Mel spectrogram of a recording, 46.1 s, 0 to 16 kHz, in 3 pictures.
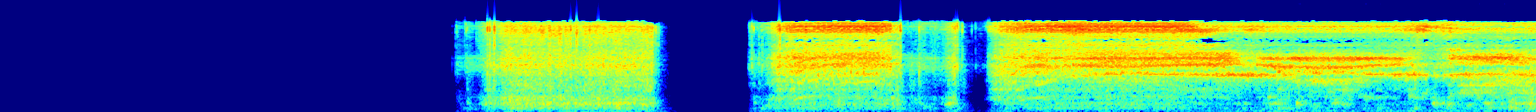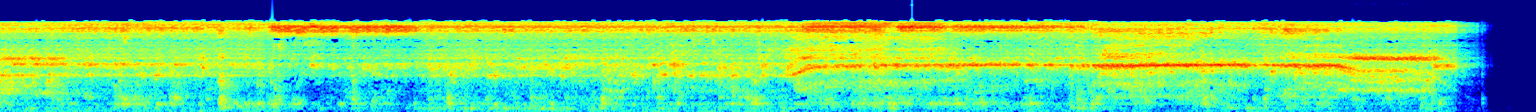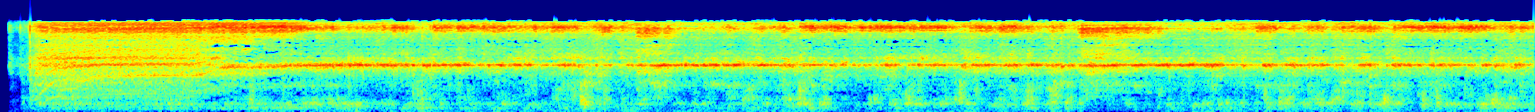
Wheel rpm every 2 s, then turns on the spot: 0, 0, 20, 20, 70, 130, 160, 160, 160, 160, 160, 180, 230, 230, 160, 70, 200, 230, 230, 230, 230, 230, 230.
4-6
